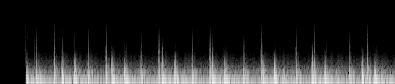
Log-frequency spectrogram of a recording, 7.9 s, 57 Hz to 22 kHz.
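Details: Repeated low lub-dub heartbeat thumps over a steady low hum, normal first and second heart sounds (S1/S2).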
